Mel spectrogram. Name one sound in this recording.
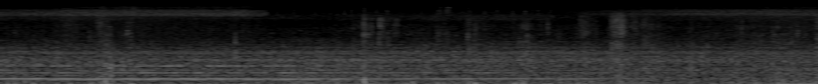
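Tall dry grass rustles as someone pushes through it crouching.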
